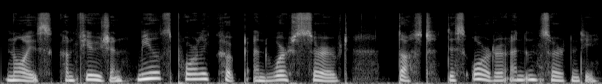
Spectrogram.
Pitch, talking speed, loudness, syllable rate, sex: 195 Hz, 120 wpm, -17 LUFS, 4.7 syllables/s, female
